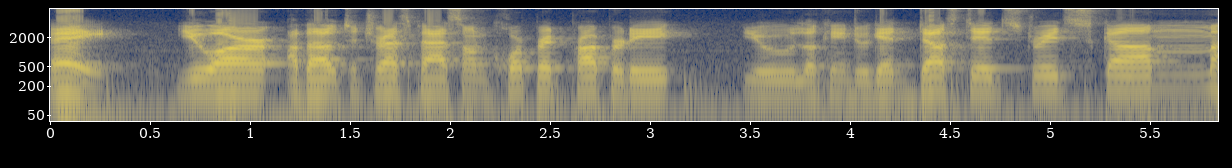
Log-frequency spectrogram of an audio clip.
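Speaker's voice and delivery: very loud, flat, mechanical robot monotone. Voicing a guard warning a trespasser off corporate property, in a robot voice. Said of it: "He's got a robot voice anyway".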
